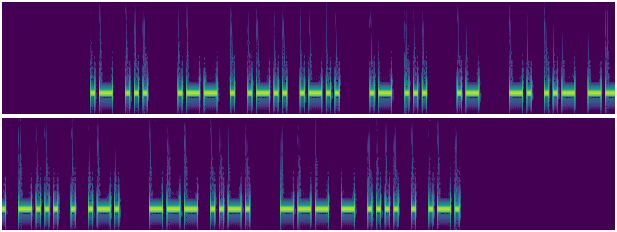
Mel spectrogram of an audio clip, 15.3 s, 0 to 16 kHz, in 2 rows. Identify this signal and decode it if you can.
Morse code, heard as a keyed tone, about 22 wpm, 700 Hz. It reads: AS WELL AS A NUMBER OF OTHER
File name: practice / 22wpm / Sets of 7 Words - 22wpm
